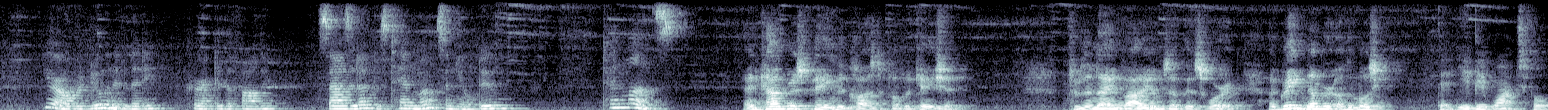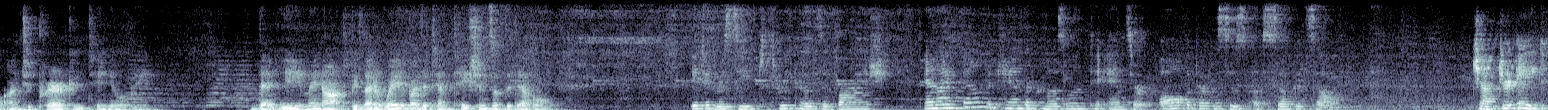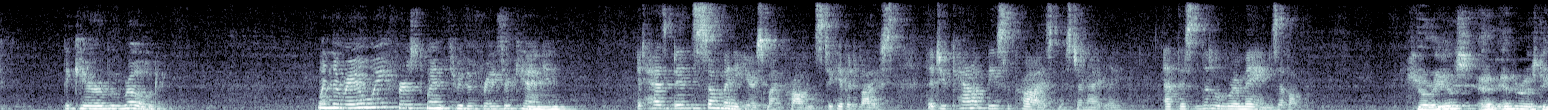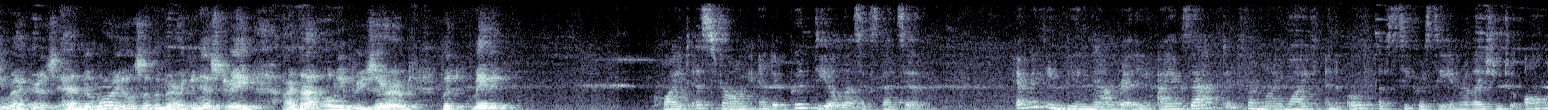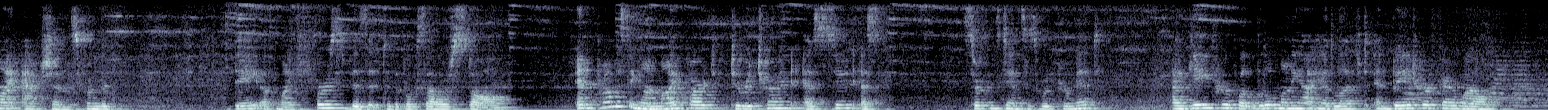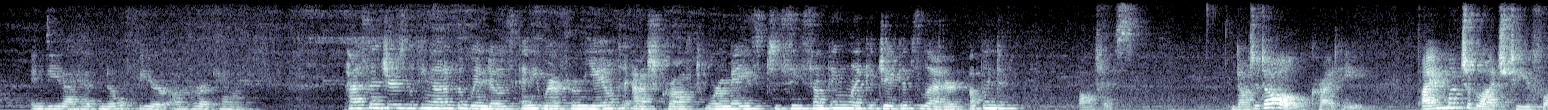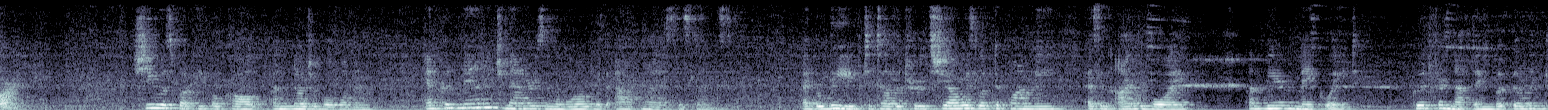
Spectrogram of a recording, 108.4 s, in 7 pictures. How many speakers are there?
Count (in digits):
6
